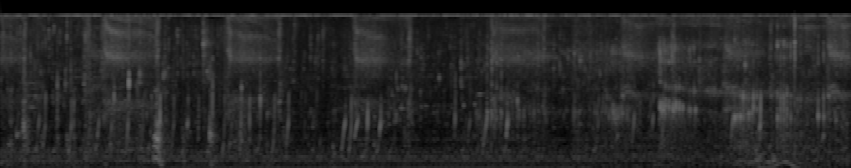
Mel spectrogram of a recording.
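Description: Liquid pouring and bubbling through laboratory glassware, with many sharp little clicks and a man's brief wordless murmurs near the end.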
